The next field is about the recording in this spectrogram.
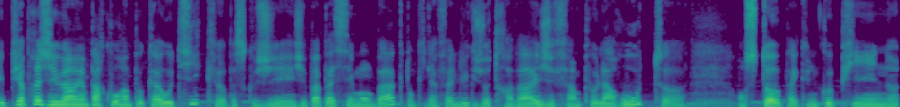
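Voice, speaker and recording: A woman with a dark, mellow tone and fairly low pitch talks at a moderate pace with ordinary pitch variation. The sound is dry and close, with no echo. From France, Lorraine (Moselle). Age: 60s. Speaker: writer. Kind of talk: interview. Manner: halting, frequent hesitations.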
